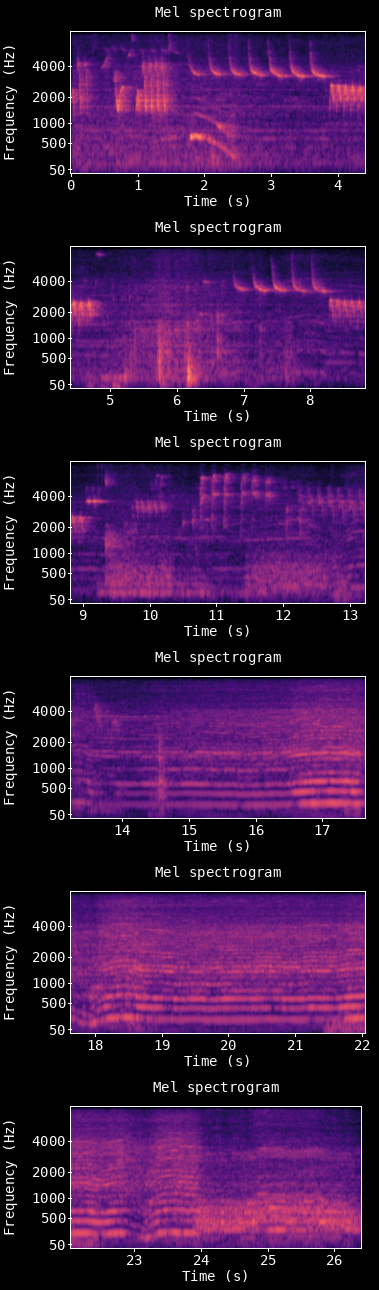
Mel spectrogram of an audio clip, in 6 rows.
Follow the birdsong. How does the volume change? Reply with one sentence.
The volume of the birdsong goes down.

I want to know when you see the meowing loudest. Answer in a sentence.
The loudest moment of the meowing is at 2 seconds.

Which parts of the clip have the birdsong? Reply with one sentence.
You can hear the birdsong from 0.0 to 14.7 s.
